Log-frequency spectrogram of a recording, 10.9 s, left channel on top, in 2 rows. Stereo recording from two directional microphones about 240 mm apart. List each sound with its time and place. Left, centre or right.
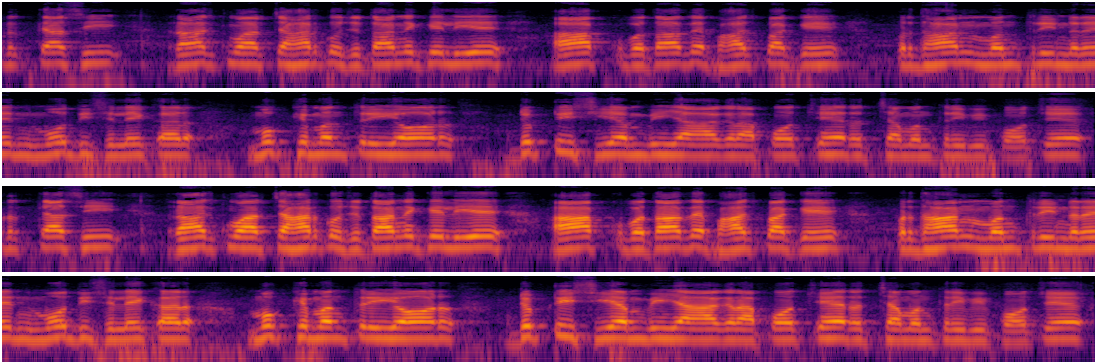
0.0 s speech: centre
0.5 s speech: right
1.2 s a man's voice: centre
